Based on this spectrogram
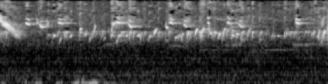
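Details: European goldfinch song played to stimulate goldfinches, a string of sweet high chirps and twittering phrases over a faint low rumble in the opening second.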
